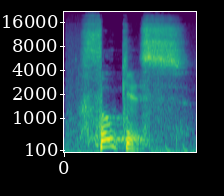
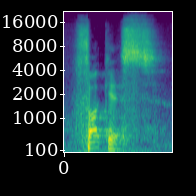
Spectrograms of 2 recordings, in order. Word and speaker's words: focus: to focus so again make sure you say the vowel sounds correctly focus not focus come on guys focus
